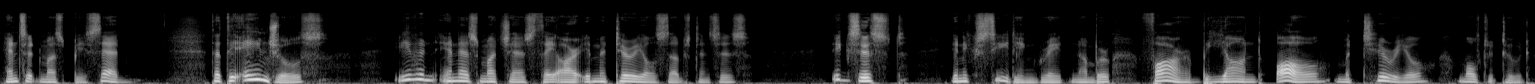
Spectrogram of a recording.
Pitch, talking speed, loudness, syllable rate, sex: 125 Hz, 100 wpm, -19 LUFS, 3.8 syllables/s, male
